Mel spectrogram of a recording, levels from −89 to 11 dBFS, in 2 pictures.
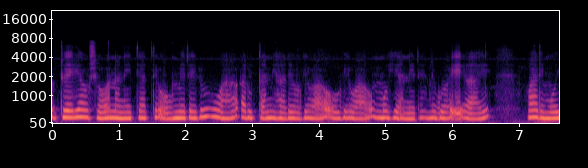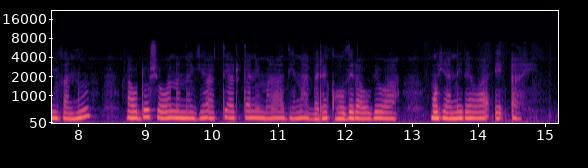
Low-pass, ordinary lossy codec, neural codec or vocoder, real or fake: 7.2 kHz; none; none; real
